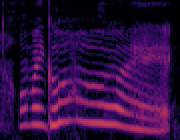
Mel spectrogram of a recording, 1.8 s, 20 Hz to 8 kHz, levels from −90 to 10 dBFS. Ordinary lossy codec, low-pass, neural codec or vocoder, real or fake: none; none; codec, 16 kHz, 16 kbps, FunCodec, trained on LibriTTS, 50 frames a second; fake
